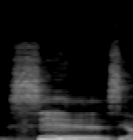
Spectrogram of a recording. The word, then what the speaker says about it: 谢谢: So 谢谢, how to pronounce it? Falling tone.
